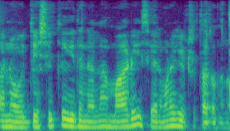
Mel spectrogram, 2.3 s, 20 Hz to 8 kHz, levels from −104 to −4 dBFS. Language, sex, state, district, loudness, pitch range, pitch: Kannada, male, Karnataka, Dharwad, -22 LUFS, 120-140 Hz, 125 Hz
